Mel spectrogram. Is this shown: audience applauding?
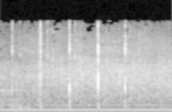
yes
